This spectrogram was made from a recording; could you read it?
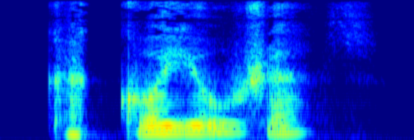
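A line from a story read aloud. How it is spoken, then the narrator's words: Girl moaning. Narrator (Russian): простонала девочка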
